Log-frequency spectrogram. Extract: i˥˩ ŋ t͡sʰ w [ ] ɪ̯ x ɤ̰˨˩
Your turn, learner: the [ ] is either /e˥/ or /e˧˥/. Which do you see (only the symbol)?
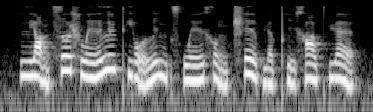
e˧˥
